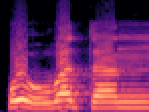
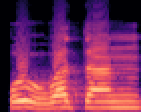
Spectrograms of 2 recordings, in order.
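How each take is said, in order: The two takes are said the same way.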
